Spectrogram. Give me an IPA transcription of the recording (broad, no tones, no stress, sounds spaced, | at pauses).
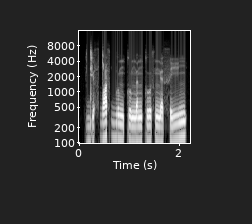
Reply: dʲ ɨ θ dˤ u θ ɡ͡b u ŋ k u ŋ ɜ ŋ k u θ ŋ ɛ θ i ŋ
